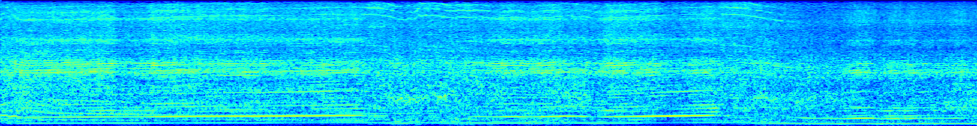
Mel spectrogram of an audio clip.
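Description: A racing car engine roars, rising in pitch and dropping sharply at each gear change.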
